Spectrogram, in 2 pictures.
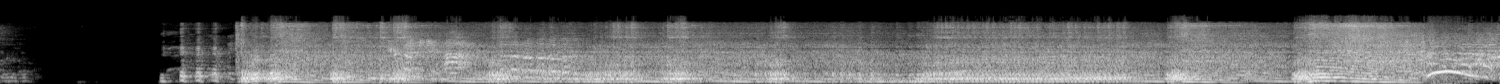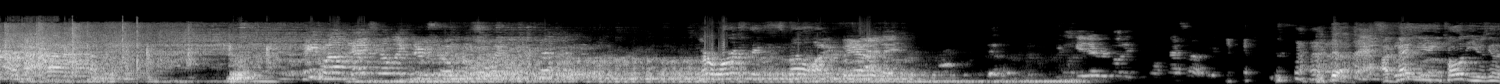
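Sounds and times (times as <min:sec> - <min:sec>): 
laughter: 0:01.6 - 0:02.5, 0:03.8 - 0:06.0, 0:13.9 - 0:25.4, 0:27.2 - 0:29.9
speech: 0:01.6 - 0:05.2, 0:22.9 - 0:24.3, 0:28.3 - 0:29.9
dirt bike engine starting and revving: 0:02.4 - 0:25.8.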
